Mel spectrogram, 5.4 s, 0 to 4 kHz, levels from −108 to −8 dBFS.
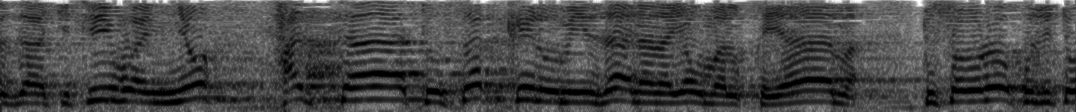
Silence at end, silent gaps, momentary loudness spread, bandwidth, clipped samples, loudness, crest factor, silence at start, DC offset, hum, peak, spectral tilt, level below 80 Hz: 0 s; none; 5 LU; 4 kHz; 2%; -8 LUFS; 8 dB; 0 s; under 0.1%; none; 0 dBFS; -9 dB/octave; -42 dBFS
